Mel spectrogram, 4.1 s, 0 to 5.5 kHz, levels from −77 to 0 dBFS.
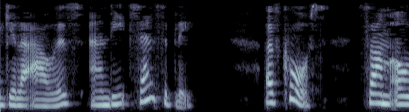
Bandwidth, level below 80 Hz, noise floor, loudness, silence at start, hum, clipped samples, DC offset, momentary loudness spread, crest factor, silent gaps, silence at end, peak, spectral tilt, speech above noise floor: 5.2 kHz; -72 dBFS; -58 dBFS; -24 LUFS; 0 s; none; under 0.1%; under 0.1%; 11 LU; 16 dB; none; 0 s; -8 dBFS; -8.5 dB/octave; 35 dB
